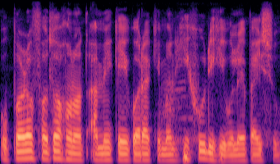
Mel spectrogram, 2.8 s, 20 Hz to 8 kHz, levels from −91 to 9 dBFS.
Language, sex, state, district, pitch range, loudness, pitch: Assamese, male, Assam, Kamrup Metropolitan, 100-130 Hz, -16 LUFS, 110 Hz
